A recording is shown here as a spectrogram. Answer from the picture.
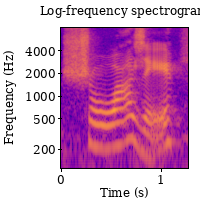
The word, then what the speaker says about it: Suozzi: But regardless, you may have seen this announcement that Representative Tom Suozzi is... – I'm so glad you pronounced it that way, because that's just like what that name deserves.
